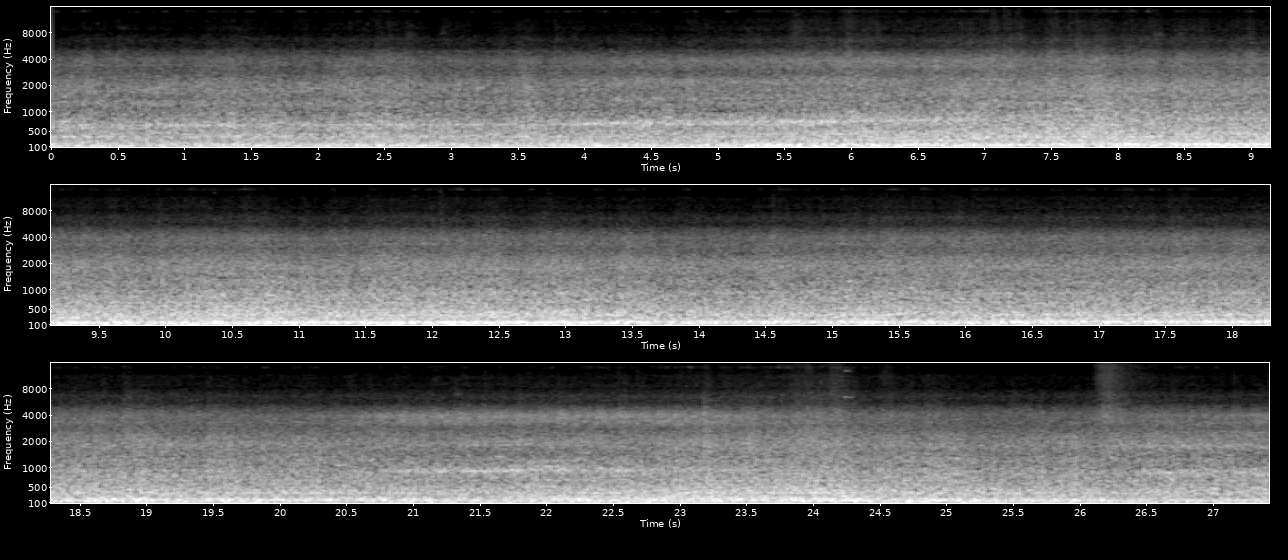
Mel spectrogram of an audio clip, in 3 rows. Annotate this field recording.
Binaural recording of ride from Neos-Kosmos to Acropoli with M2 line. Recorded with Soundman OKM + Sony D100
